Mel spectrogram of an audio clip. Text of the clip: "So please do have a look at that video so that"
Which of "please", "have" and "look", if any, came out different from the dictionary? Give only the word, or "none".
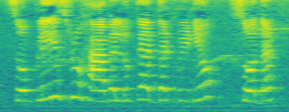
none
